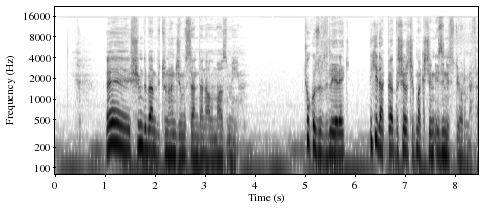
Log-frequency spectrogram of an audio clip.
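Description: A man speaks angrily and firmly nearby.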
